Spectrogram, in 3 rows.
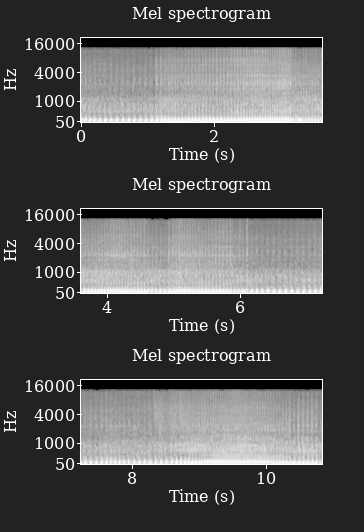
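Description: Suzuki DR650 enduro motorcycle's single-cylinder four-stroke engine running at low revs, with evenly spaced firing pulses, picking up a little about two seconds in and again near the end.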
